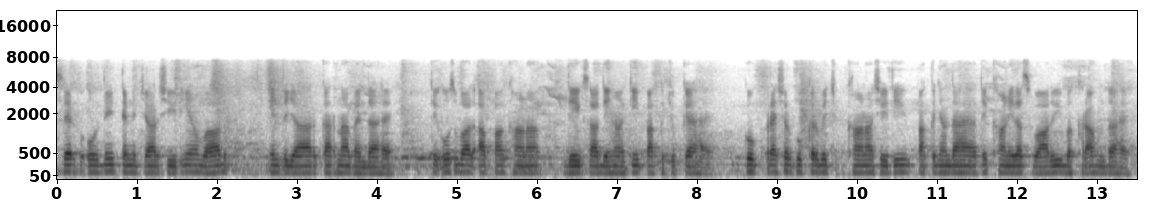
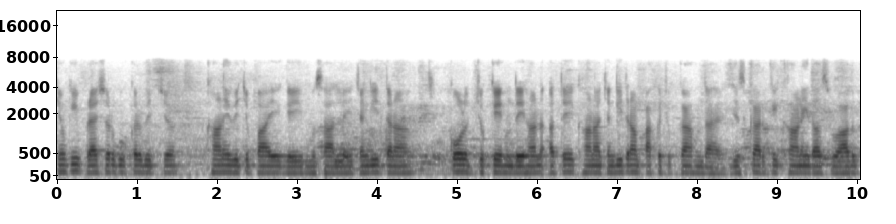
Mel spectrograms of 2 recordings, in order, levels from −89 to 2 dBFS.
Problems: constant background noise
